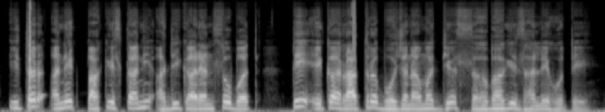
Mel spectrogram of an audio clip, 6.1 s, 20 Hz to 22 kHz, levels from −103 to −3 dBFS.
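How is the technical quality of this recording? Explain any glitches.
The recording has two integer overflow cracks, at 0.29 s and 3.53 s. Peaks about 3 dB over full scale, then barely over, wrapped to the opposite sign instead of limiting, giving violent snaps harsher than clipping.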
